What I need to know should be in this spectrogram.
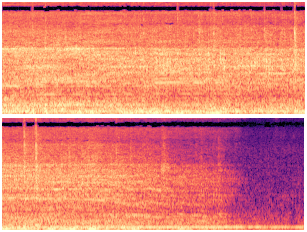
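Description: A toy train rattles and whirs along its track.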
